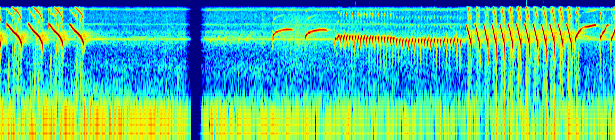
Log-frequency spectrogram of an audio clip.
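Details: Canary stimulating song opening with falling whistles, a brief gap, then upslurred notes, a steady buzzy roll, and a fast run of descending trilled notes.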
